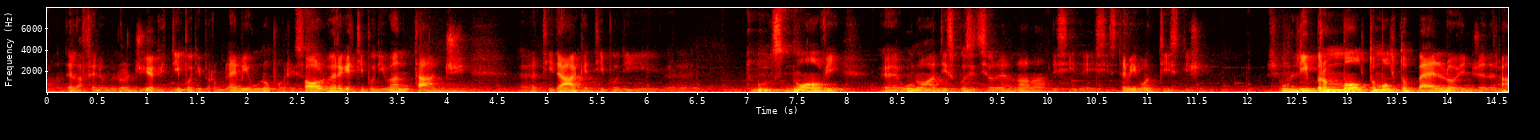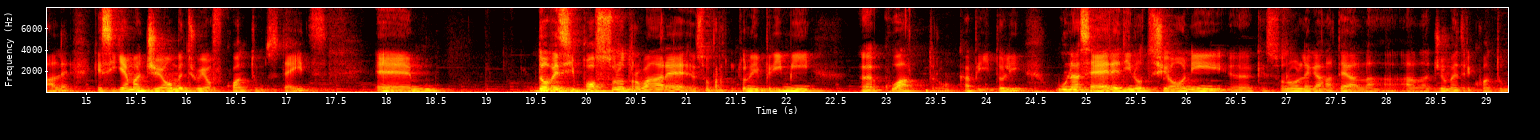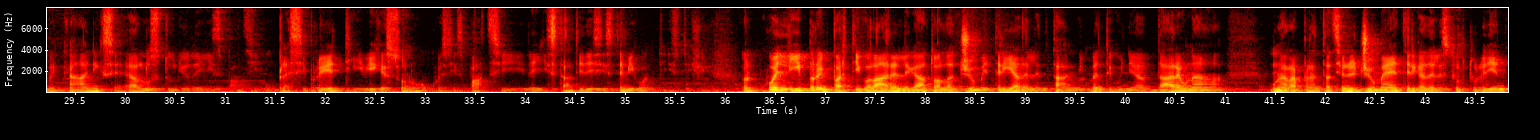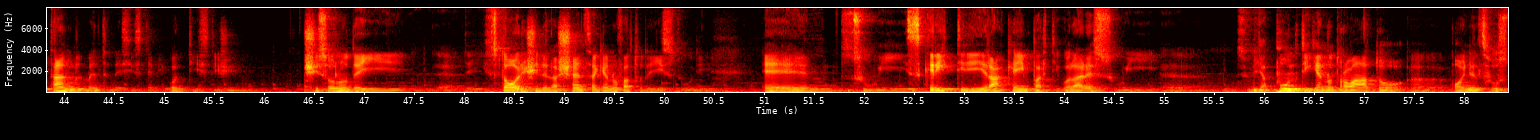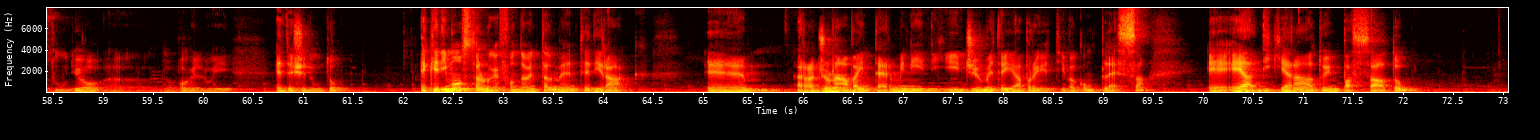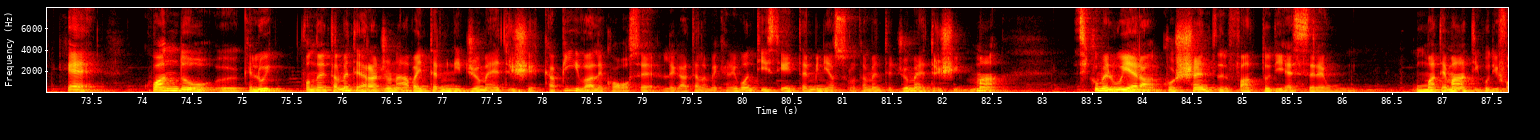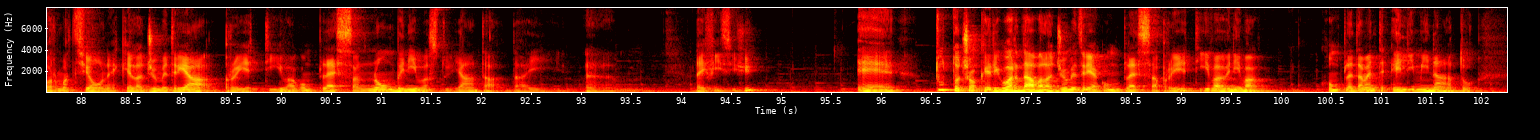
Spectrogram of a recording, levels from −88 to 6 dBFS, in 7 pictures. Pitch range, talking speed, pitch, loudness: 110-125 Hz, 135 wpm, 115 Hz, -27 LUFS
